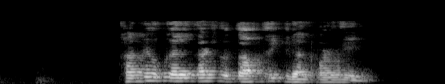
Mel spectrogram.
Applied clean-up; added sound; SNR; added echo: neural mask model DeepFilterNet 3.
